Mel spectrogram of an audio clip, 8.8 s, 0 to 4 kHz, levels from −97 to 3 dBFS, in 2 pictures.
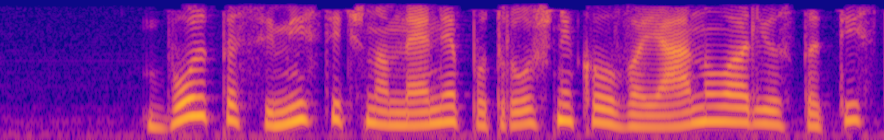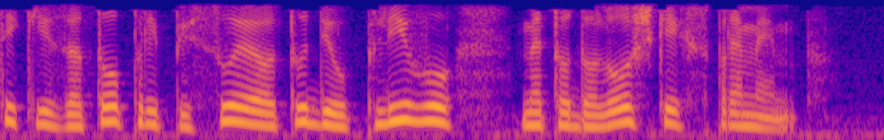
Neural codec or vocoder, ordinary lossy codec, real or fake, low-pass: none; MP3, 32 kbps; real; 3.6 kHz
